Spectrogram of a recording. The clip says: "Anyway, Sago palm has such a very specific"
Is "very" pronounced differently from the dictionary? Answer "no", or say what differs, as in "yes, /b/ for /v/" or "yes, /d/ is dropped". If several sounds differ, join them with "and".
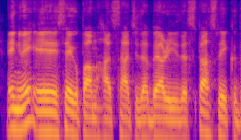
yes, /b/ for /v/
